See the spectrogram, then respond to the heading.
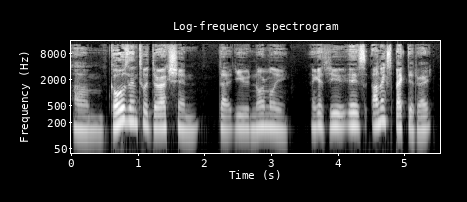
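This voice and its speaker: A man's voice: fairly high pitch, moderate pace, warm tone, dry recording. Man, casual film chat, hesitant and reflective, dry close sound. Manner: thoughtful, hesitant, many fillers. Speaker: film discussion co-host.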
